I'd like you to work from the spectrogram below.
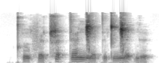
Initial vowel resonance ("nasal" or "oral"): nasal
